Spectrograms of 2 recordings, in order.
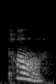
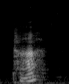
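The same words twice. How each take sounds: First: "path" as "pahth", long vowel; southern long A. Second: "Path" with short a as in cat; Northern short A. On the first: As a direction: say "path" the RP way, ah as in father. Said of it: "In the south of England". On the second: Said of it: "I pronounce these words with an A sound". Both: Shown as a demonstration.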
